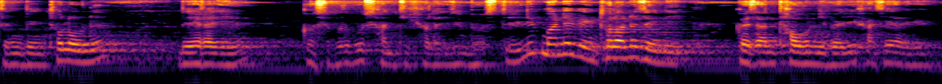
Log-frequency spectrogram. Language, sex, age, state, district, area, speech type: Bodo, male, 60+, Assam, Chirang, rural, spontaneous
